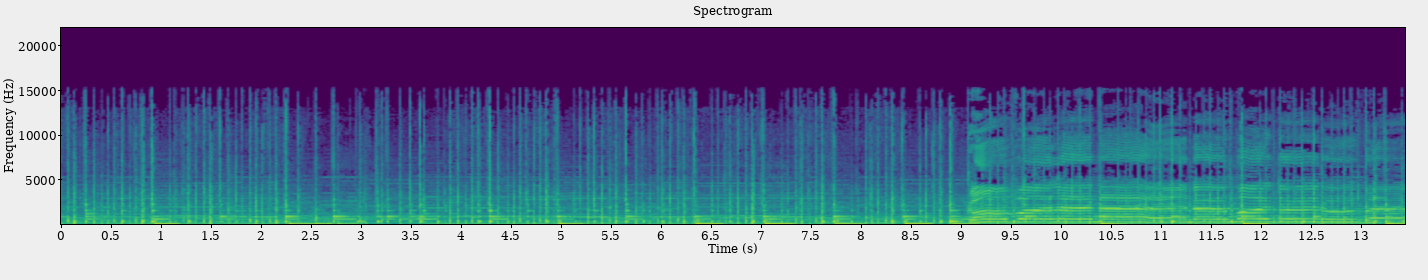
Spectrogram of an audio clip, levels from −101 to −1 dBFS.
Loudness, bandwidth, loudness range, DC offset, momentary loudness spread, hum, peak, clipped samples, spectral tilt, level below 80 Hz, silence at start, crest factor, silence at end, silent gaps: -21 LUFS; 15.5 kHz; 4 LU; under 0.1%; 7 LU; none; 0 dBFS; under 0.1%; -5.5 dB/octave; -36 dBFS; 0 s; 20 dB; 0 s; none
